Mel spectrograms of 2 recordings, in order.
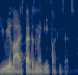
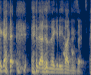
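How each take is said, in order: First: Said in the usual way. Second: Laughing repeat. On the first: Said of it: "plain first take". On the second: Real, not acted.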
